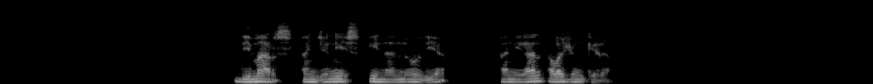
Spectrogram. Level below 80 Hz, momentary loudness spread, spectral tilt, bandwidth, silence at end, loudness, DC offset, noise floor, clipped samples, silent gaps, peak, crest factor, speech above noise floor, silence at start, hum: -70 dBFS; 15 LU; -7 dB/octave; 7.2 kHz; 2.65 s; -33 LUFS; under 0.1%; under -90 dBFS; under 0.1%; none; -16 dBFS; 20 dB; over 58 dB; 2.35 s; none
